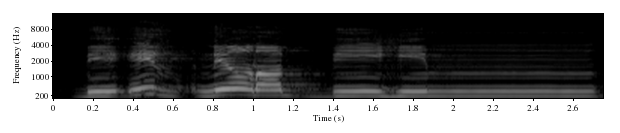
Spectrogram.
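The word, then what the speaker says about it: بإذن ربهم: Dibacanya dengan cara memasukkannya seolah-olah dua huruf mim itu jadi satu dan ya diidghamkan dengan selama 3 ketukan. Biizni rabbihim.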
